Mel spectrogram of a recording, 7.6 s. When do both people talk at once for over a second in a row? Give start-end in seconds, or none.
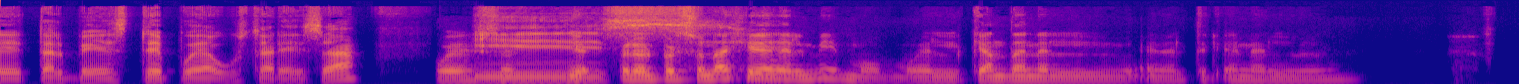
2.3-4.0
